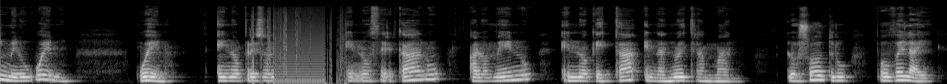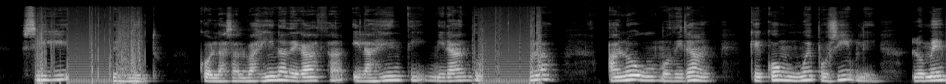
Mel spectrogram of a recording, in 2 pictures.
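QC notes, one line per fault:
2.52–3.46 s, intermittent contact: the speech drops out for about 0.51 s with crackle at both edges and faint hiss in the gap, just before "cercanu alo menus eno". A loose plug or cable briefly opened the signal path.
9.82–10.93 s, intermittent contact: a crackling break of about 0.46 s, after "sotru pos velaí" and before "con la salvagina de", as the faulty connection opened again.
14.19–14.89 s, intermittent contact: after "i la genti" the signal cuts for about 0.46 s, crackling on and off with hiss between, from a loose connection.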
